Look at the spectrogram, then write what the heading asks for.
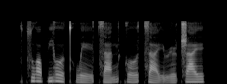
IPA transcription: t͡swɔ˥˧pjo˥˩ʊ̯t̪ʰwe˨˩ɪ̯ t͡sa˧˥nko˧˥ʊ̯t͡sa˨˩ɪ̯ ɻɻ̩˧˥ʈ͡ʂa˥ɪ̯

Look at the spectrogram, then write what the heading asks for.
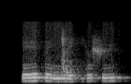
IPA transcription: epe ŋ͡ǀepʲə̤ʊ̯ʃy

